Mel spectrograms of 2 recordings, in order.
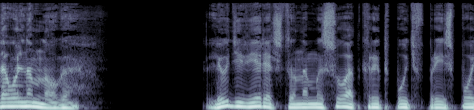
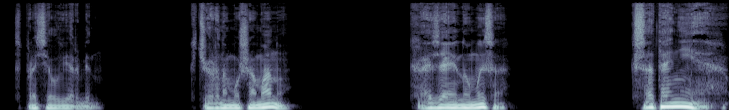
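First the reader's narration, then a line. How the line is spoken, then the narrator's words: Very quiet answer. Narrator (Russian): очень тихо ответил Алексей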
